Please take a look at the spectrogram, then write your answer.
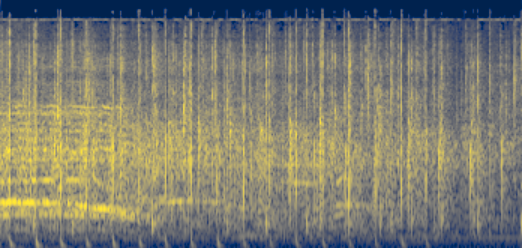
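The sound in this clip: Audience applause welcomes a guest on a country music TV show. The claps are fairly sparse and distinct, strong at first and thinning slightly, over a faint steady hum.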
